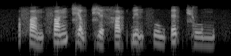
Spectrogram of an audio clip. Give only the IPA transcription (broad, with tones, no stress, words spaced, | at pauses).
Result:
fa˧˩nfa˨˦ŋt͡ɕa̰˧˨wt͡ɕɛ˧˩ ha˨˩k̚ɓḛ˧˨n fo̤˨˩wʔɛ˦˥t̚t͡ɕo̤˨˩m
